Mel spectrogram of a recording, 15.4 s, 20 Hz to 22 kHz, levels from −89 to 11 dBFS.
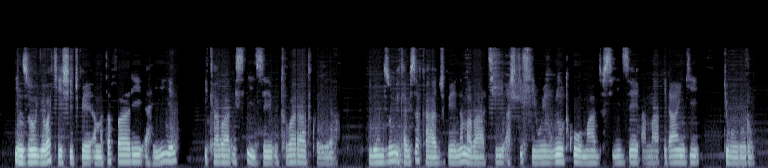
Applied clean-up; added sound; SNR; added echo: neural separator model SepFormer DNS4.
